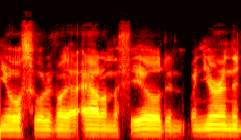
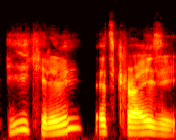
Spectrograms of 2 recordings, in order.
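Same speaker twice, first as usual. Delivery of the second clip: amazed disbelief; 5 semitones higher than usual. Retold or imitated. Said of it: "And I was like".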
